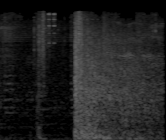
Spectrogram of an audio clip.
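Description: An explosion booms in a video game.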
